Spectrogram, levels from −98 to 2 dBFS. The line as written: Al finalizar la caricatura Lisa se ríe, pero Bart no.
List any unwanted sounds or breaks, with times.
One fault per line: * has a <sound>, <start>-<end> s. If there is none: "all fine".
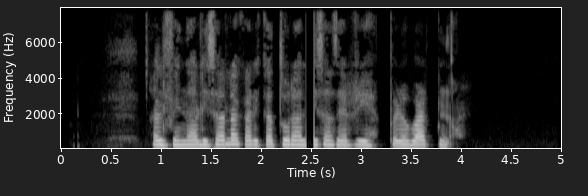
* has a dropout, 2.4-2.5 s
